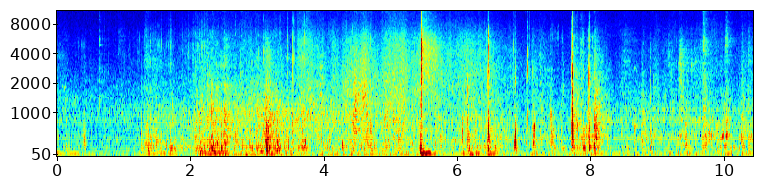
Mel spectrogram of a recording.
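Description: Hardshell guitar case being lifted out of its cardboard shipping box, carried and laid on a desk, with footsteps and rustling handling noise. In the second half come a run of sharp clicks and knocks as the case is set down and its metal latches are handled.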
